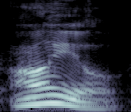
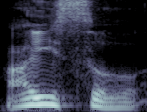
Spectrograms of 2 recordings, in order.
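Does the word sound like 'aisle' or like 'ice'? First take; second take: aisle; ice. First: The word is said like 'aisle'. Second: The word is said like 'ice'. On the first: The speaker calls it right. "aisle 이 단어 잘 하셔야 되고요" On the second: The speaker calls it wrong. "막 아이스, 아이스 이러는데"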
